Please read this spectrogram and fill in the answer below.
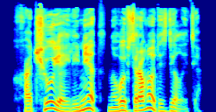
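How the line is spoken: Grumbling woman. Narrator (Russian): пробурчала женщина

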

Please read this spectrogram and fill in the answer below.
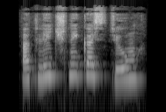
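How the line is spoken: Forced-out words. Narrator (Russian): выдавила-таки я

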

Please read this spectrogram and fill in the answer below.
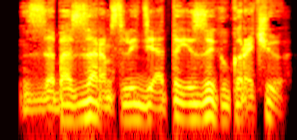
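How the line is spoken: Rough reply. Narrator (Russian): грубо ответил Саня

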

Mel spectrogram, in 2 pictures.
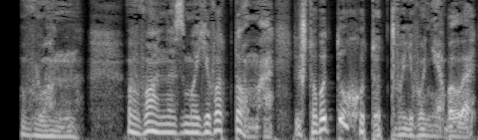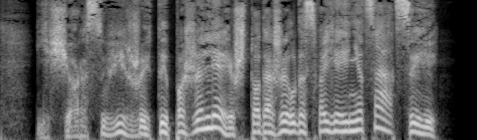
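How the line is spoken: Hiss through teeth after pause. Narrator (Russian): после неловкой паузы она сквозь зубы прошипела

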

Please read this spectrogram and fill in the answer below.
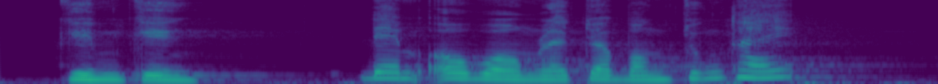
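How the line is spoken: Raised voice. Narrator (Vietnamese): Triển Chiêu cao giọng nói

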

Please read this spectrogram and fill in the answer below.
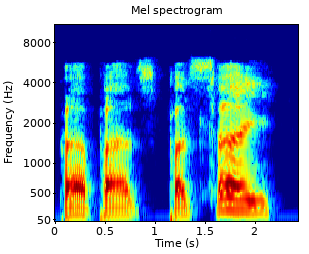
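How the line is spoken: Wheezed hoarsely. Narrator (Russian): просипела левая

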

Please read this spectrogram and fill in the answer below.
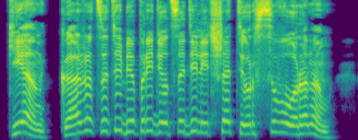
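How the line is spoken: Loud shout. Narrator (Russian): громко выкрикнул один из друзей его высочества

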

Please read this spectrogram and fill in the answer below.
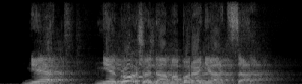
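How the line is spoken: Near shout. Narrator (Russian): Почти выкрикнул магистр

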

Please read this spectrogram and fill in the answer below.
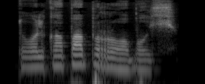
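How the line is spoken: Sleepy mumble. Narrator (Russian): сонно пробурчал Коша

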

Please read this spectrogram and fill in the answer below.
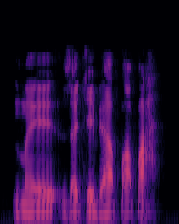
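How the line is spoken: Wheezing. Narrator (Russian): просипел балбес

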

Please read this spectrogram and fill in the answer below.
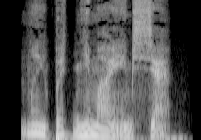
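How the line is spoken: Irritated, curt. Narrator (Russian): раздраженно бросила Урсула

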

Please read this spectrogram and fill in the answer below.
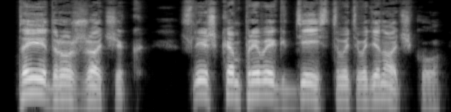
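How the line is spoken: Cold curt retort. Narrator (Russian): холодно отрезал Люцифер

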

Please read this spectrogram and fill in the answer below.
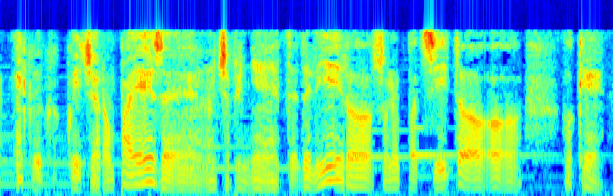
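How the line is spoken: Stammered. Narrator (Italian): balbettò l'assassino

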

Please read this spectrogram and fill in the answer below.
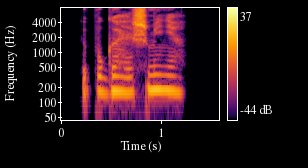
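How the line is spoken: Aroused moan. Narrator (Russian): застонала, почувствовав его твердость

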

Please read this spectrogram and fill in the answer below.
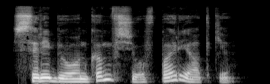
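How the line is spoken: Dry dragon report. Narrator (Russian): также сухо доложил дракон

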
